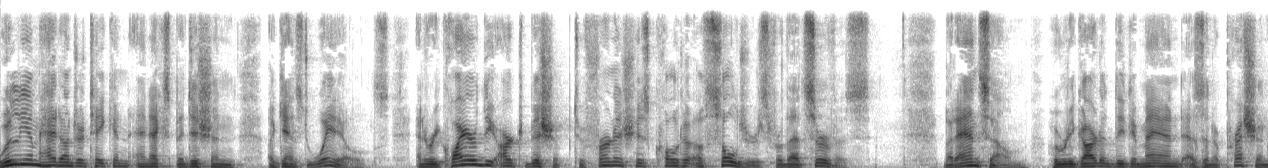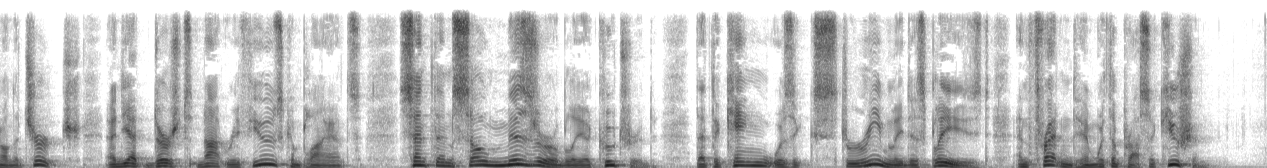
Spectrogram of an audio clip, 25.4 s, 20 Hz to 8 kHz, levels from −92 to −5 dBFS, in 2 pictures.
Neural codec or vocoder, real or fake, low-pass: none; real; 7.2 kHz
